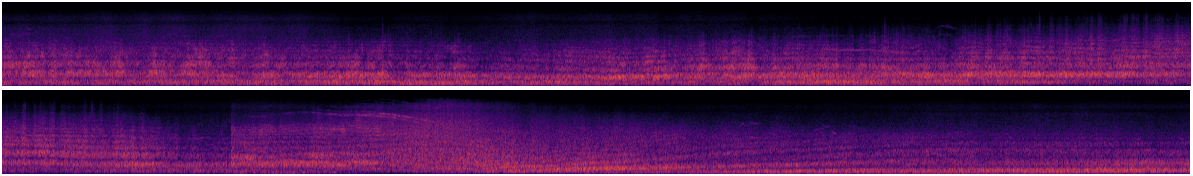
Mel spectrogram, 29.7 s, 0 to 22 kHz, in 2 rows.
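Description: Jet noise from U.S. Air Force Thunderbirds F-16 Fighting Falcons flying past, loud and continuous, with a sweeping whoosh whose pitch bands slide down and back up about twenty seconds in as a jet goes by overhead.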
